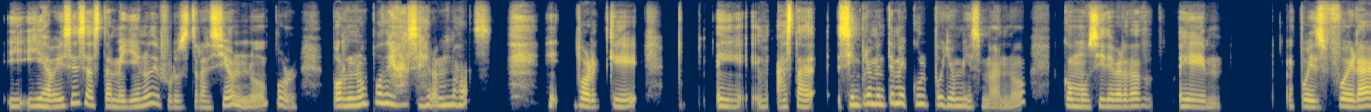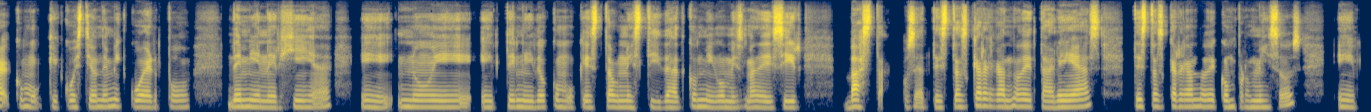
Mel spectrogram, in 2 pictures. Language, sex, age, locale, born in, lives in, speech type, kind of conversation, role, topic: Spanish, female, 45-49, es-MX, Mexico, Mexico, conversation, advice, user, ¿Cómo te afecta la sobrecarga de compromisos y el decir que sí a todo?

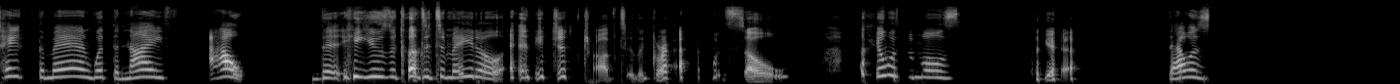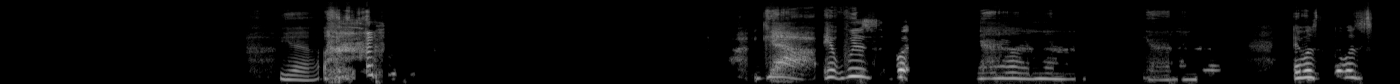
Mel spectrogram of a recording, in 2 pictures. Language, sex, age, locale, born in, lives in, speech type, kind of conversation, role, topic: English, female, 30-34, en-US, United States, United States, conversation, unstructured, none, Would you rather be able to communicate with animals or understand nature’s language?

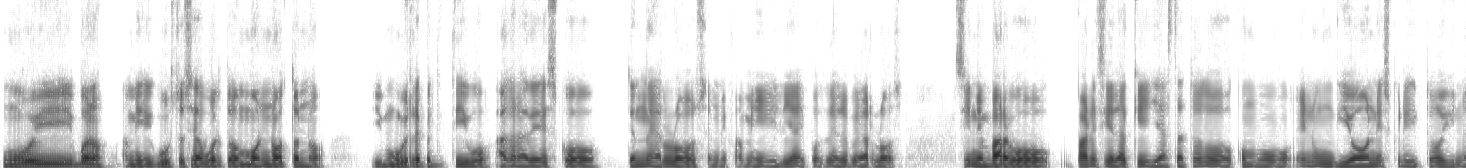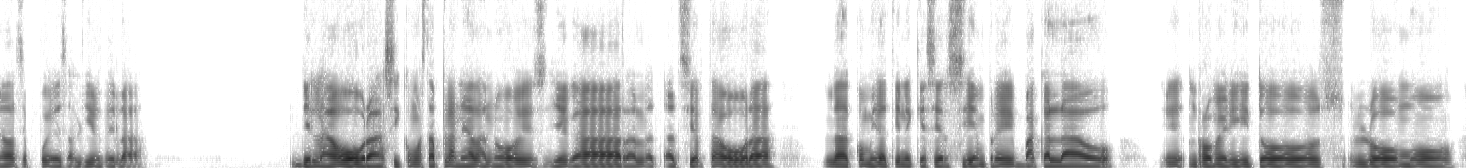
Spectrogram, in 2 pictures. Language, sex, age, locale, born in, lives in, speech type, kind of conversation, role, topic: Spanish, male, 30-34, es-MX, Mexico, Mexico, conversation, advice, user, ¿Cómo puedo conciliar las tradiciones familiares con mis decisiones personales?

